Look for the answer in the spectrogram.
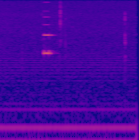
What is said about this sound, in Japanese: タイマーのスイッチを入れます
